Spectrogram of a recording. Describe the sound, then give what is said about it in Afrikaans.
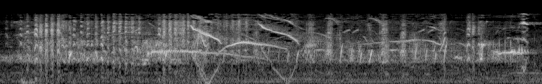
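European starling (Sturnus vulgaris) chattering call: a dense, continuous stream of squeals, whistles and clicks, with rising and falling whistled notes weaving through the rapid, busy chatter, steady throughout. “Die ding klink so.”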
